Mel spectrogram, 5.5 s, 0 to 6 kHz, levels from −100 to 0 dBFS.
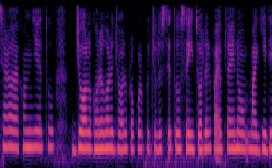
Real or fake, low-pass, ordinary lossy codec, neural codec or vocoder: fake; 5.4 kHz; MP3, 32 kbps; codec, 24 kHz, 0.9 kbps, DualCodec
